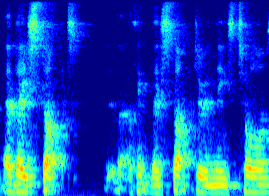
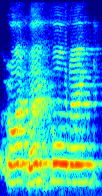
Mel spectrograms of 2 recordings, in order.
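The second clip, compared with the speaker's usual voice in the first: bright, loud, high hello across a corridor; high, loud, chirpy morning call; cheery greeting; 10 dB louder than usual. Retold or imitated. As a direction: sing out a breezy good morning. Cheery greeting from notorious killer.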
